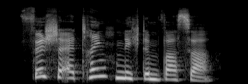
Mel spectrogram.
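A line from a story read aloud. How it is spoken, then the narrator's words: Optimistic call back. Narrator (German): Eugen rief ihm optimistisch zurück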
